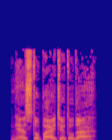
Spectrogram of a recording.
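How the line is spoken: Shouted. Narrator (Russian): крикнул Бохун

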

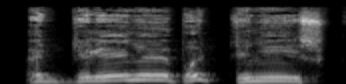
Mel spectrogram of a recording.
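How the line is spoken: Loud resonant shout. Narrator (Russian): крикнул он зычным голосом

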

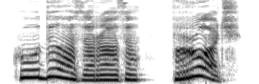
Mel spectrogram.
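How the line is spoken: Roar. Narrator (Russian): взревел полицай

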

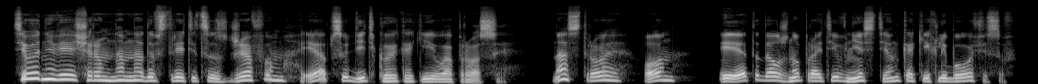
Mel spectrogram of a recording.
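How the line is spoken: Sighing. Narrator (Russian): Мэтти вздохнула и сказала

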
